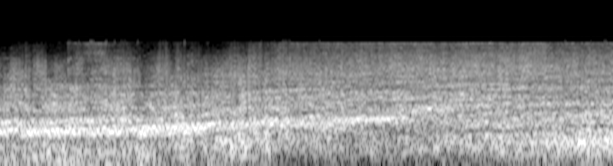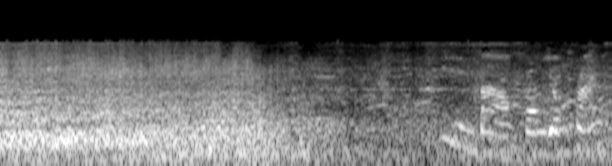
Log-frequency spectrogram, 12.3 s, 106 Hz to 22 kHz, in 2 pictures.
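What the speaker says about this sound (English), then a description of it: "As the F-16 Falcon sets up for the next sequence, be prepared for an entertaining and high-energy aerial demonstration." F-16 Falcon jet performing an aerobatic display at an air show, a loud sustained jet roar with a rising engine tone that fades slightly near the end, with announcer speech over it.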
